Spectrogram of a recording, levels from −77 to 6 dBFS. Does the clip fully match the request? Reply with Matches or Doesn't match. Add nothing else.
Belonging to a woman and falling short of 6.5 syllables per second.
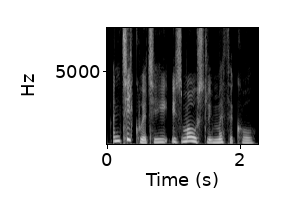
Matches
